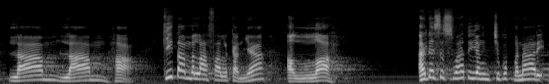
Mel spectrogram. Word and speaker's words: Allah: Tidak ada seorang pun di kalangan masyarakat Timur Tengah ketika menjumpai istilah Alif, Lam, Lam, Ha dibaca Allah. Tetapi mereka serempak menyebutnya dengan pronunciation Allah. Menyebut dengan sebutan Allah.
